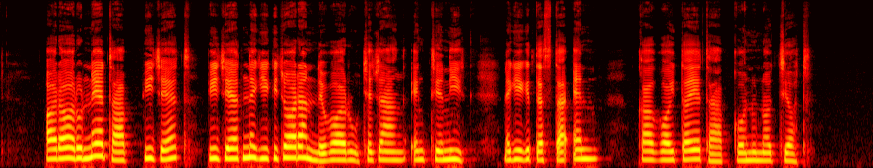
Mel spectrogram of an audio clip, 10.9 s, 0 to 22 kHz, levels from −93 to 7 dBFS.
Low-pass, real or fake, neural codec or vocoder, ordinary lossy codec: none; real; none; none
